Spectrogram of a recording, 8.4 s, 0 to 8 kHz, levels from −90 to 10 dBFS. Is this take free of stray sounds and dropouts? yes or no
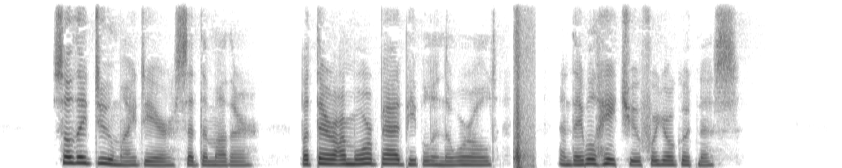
no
